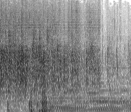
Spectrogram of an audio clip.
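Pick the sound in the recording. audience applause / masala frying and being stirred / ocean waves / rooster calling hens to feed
audience applause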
